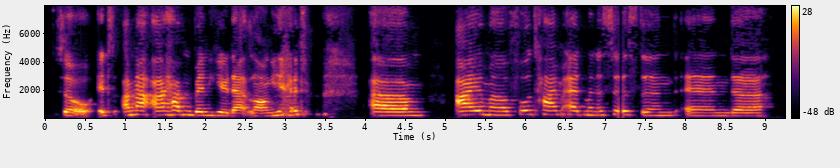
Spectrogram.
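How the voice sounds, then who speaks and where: In a German accent, a woman speaks very slowly in a raised, projected voice with a high pitch, a bright, sharp tone and fairly even intonation. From Germany. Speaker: co-host, admin assistant. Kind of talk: personal introduction, testimony. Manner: hesitant, many fillers.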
